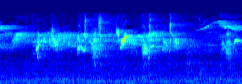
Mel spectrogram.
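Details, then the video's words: Red-whiskered bulbul in competitive singing, a mutant-plumaged bird: continuous warbled phrases of clear whistled notes with quick upward and downward slides, dense and unbroken throughout, rising to a louder note near the middle. "Chào Mào Đột Biến Hót Đấu Cực Hay"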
